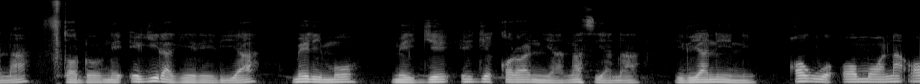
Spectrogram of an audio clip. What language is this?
Kikuyu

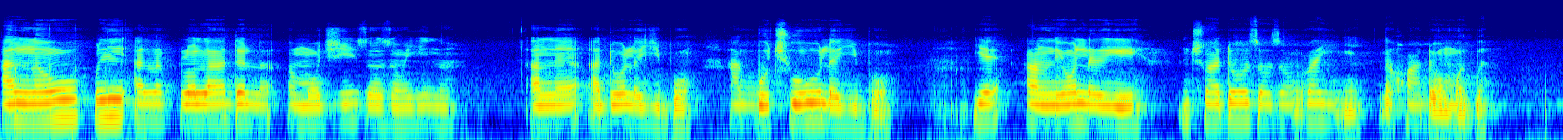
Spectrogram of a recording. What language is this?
Ewe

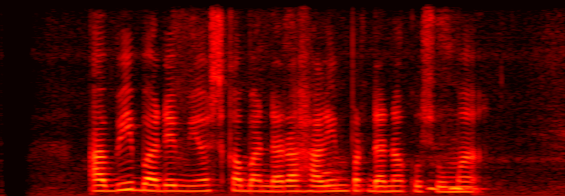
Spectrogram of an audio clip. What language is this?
Sundanese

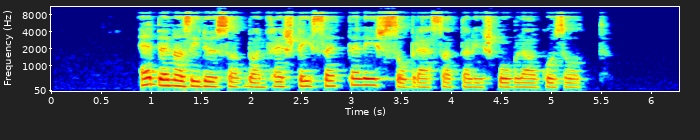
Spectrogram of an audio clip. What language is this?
Hungarian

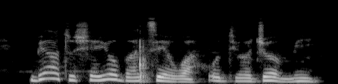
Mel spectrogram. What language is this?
Yoruba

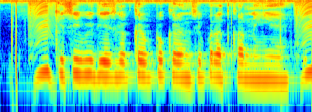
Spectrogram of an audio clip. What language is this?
Hindi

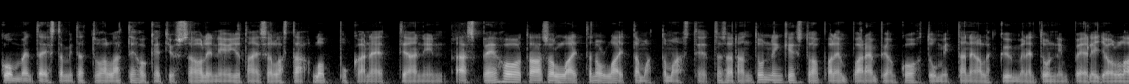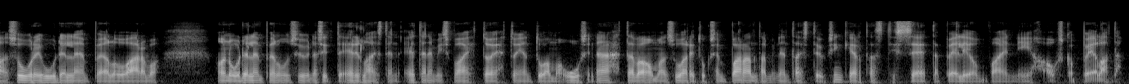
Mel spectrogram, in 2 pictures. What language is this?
Finnish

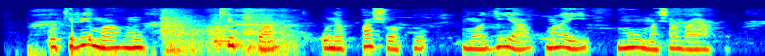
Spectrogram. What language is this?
Swahili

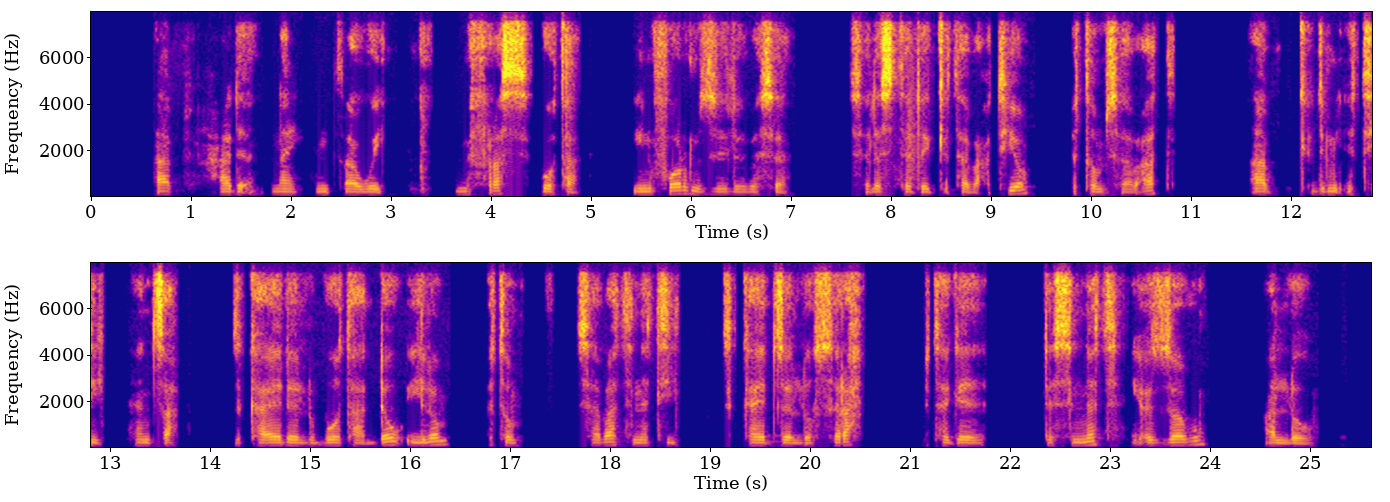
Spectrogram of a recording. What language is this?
Tigrinya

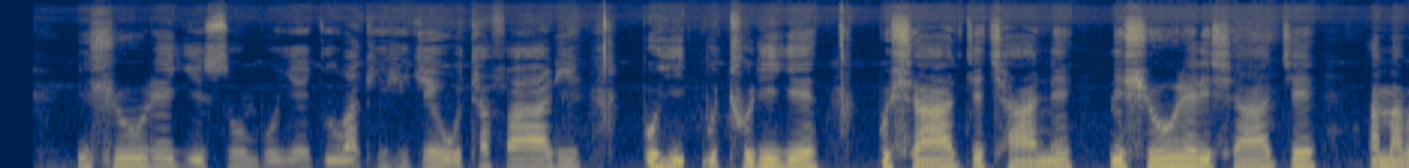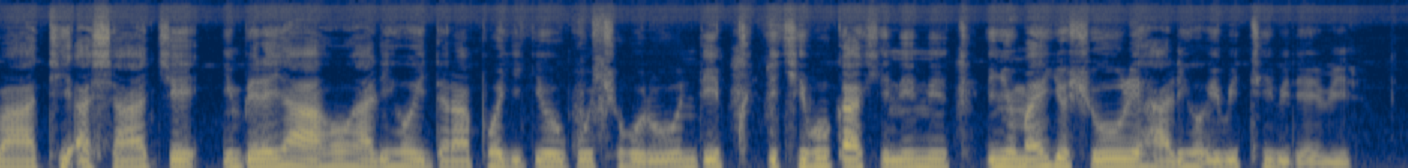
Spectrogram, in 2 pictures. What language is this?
Rundi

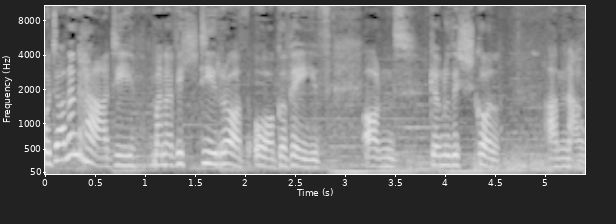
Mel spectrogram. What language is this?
Welsh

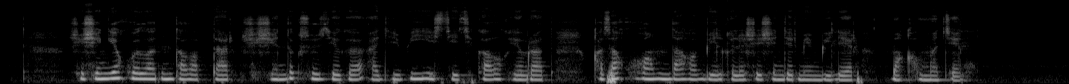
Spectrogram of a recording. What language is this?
Kazakh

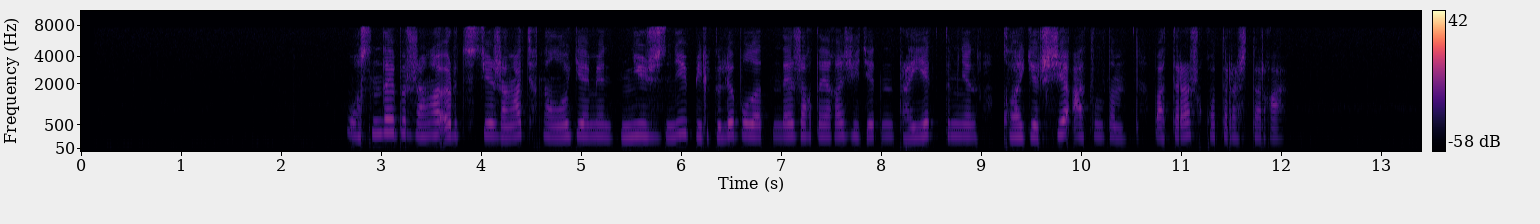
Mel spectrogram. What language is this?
Kazakh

